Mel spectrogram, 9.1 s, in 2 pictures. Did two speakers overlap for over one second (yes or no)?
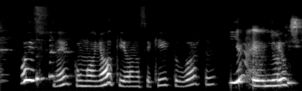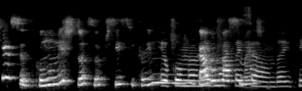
yes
